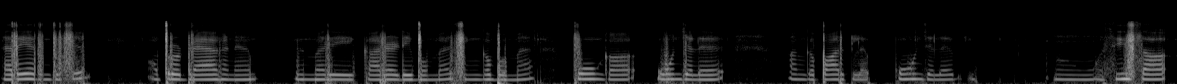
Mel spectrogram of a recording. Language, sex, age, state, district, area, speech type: Tamil, female, 18-30, Tamil Nadu, Namakkal, rural, spontaneous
